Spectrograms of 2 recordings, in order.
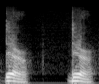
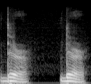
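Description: No difference in how they are said.

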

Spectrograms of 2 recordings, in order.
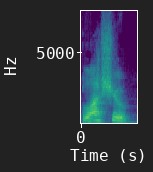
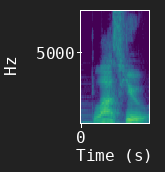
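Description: First: The 's' and 'y' merge into an 'sh' sound. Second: The 's' and 'y' sounds stay separate.

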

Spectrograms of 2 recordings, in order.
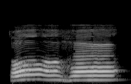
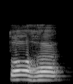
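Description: First: Each vowel is drawn out long. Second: Each vowel is kept short. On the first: The speaker calls it right. "en allongeant chacun" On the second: The speaker calls it wrong. "C'est pas taha"

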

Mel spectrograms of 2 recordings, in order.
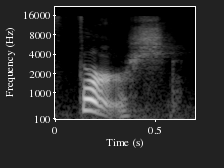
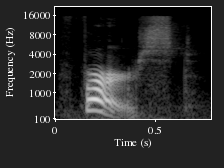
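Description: No difference in how they are said.

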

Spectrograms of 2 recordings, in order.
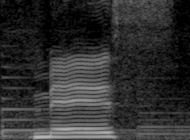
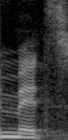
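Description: First: No T sound is heard; it ends in S. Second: A T sound is heard before the final S. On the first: The speaker calls it right. "faut le savoir" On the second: The speaker calls it wrong. "Il prononçait le T de Metz"

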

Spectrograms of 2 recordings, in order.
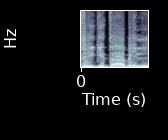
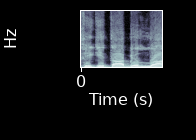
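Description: First: The L in Allah sounds light and thin. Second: The L in Allah sounds heavy and full. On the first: The speaker calls it right. "ഇവിടെ കസർ വന്നാൽ എന്ത് ചെയ്യണം? ഫി കിതാബില്ല എന്ന് ഓതണം" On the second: The speaker calls it wrong. "ഫി കിതാബില്ല എന്ന് ഓതാൻ പാടില്ല"

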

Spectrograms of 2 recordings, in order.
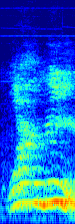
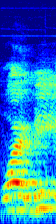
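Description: First: It sounds grateful and amazed at being chosen. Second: It sounds self-pitying, like a victim complaining.

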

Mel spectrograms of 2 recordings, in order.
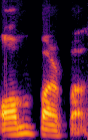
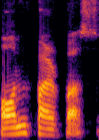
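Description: First: The first word ends with an m sound. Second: The first word ends with an n sound.

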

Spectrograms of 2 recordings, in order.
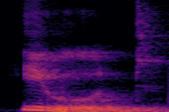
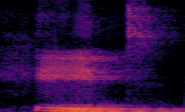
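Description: First: It is said as two separate full words. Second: It is said as one contracted word.

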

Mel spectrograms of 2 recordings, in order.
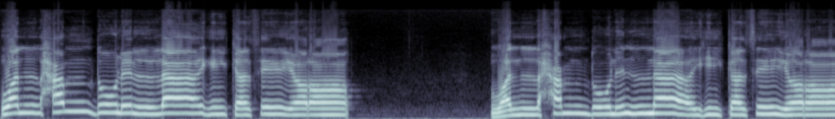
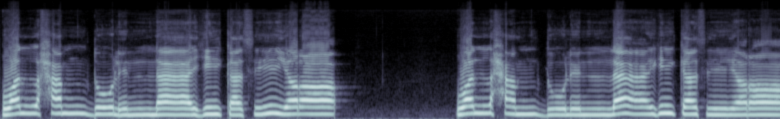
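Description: The two takes are said the same way.

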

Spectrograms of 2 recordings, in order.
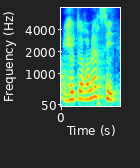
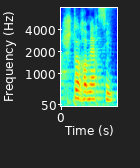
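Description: First: Every vowel is said fully, at a steady pace. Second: Some vowels are dropped and it is said faster. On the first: The speaker is being less informal. "se você não quer ser tão informal, você vai falar" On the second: The speaker is being more informal. "se você quer ser mais informal, você vai pronunciar"

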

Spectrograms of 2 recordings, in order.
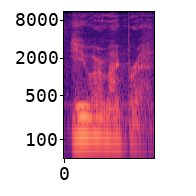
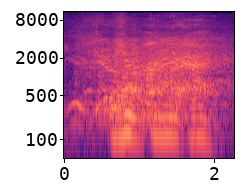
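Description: First: It is said plainly, without conviction. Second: It is said with strong conviction.

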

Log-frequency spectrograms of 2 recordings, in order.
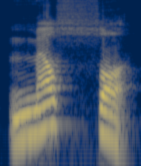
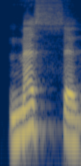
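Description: First: The m is thin and the s is thick. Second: Both the m and the s are thin. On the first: The speaker calls it right. "doğrusu bu" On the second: The speaker calls it wrong. "messe diye sadı inceltip sine çevirmek yok"

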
